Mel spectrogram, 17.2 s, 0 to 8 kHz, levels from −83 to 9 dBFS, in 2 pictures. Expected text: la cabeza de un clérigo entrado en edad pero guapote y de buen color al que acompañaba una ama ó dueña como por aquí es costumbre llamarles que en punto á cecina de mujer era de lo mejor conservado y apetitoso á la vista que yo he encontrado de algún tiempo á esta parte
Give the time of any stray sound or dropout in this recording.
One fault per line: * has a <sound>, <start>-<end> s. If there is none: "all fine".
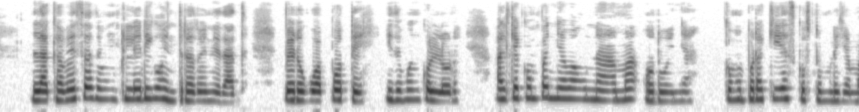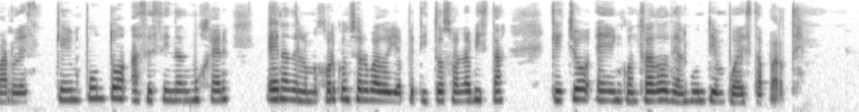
all fine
